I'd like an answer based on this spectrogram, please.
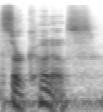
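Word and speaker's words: Serkonos: That's the way that they pronounced it, Sirkonos. I think that's how Emily pronounced it in the main game.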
